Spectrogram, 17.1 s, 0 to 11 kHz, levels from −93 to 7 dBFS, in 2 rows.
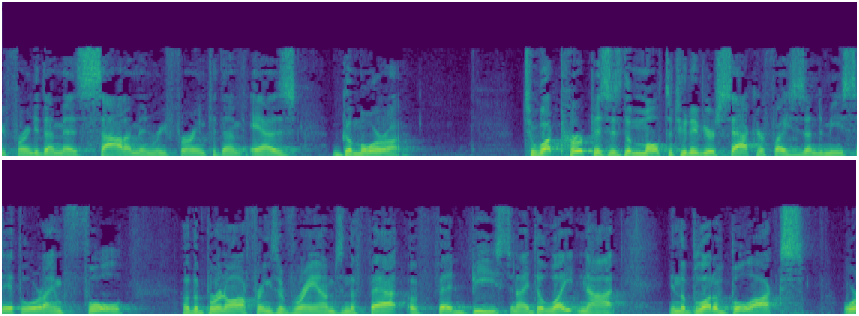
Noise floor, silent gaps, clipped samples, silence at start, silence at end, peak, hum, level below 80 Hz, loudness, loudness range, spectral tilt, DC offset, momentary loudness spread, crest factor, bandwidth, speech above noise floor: -58 dBFS; none; under 0.1%; 0 s; 0 s; -2 dBFS; none; -58 dBFS; -19 LUFS; 3 LU; -6.5 dB/octave; under 0.1%; 9 LU; 18 dB; 8 kHz; 40 dB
